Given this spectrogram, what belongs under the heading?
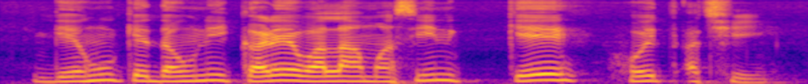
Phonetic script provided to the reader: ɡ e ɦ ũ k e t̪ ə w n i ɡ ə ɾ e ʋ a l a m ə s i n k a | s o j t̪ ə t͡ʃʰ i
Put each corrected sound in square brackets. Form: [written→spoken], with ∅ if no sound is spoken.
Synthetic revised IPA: ɡ e ɦ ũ k e [t̪→d̪] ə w n i [ɡ→k] ə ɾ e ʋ a l a m ə s i n k [a→e] | [s→h] o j t̪ ə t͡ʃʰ i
